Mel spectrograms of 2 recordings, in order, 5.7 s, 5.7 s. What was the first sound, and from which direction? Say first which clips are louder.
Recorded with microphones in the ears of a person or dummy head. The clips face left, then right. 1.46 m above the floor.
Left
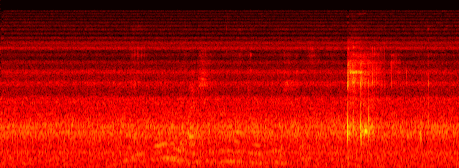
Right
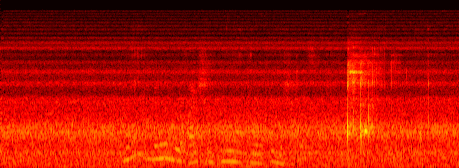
A woman speaking: right 8 dB; 60° right (ahead or behind).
